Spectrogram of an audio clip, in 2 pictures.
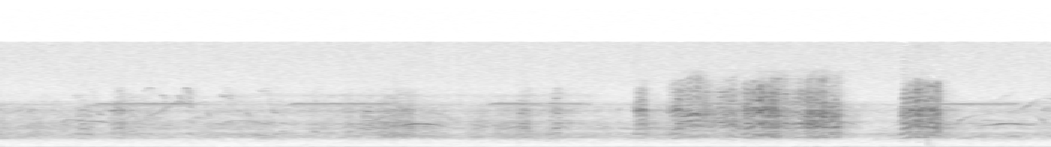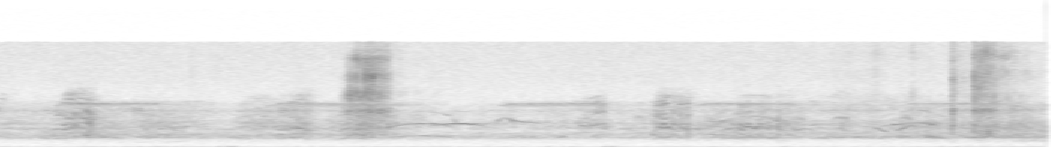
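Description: Birds calling faintly: repeated short, arching chirps, with several brief bursts of hiss in between.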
